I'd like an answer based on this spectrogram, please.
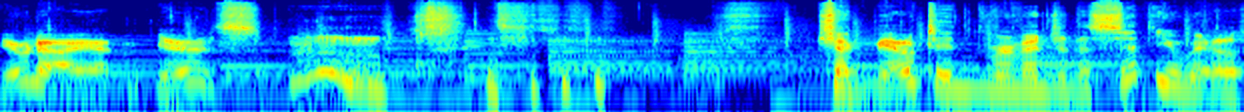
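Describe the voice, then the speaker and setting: A man's put-on character voice, fairly high in pitch and fairly slow, with clear music in the background. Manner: wise, cryptic, inverted syntax.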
